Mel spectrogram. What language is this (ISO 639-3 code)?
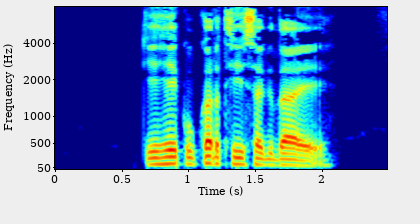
xhe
